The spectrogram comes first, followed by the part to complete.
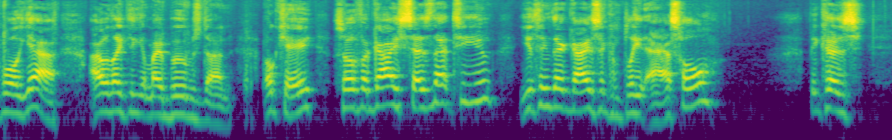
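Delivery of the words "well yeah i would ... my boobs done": ordinary talk, nothing marked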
